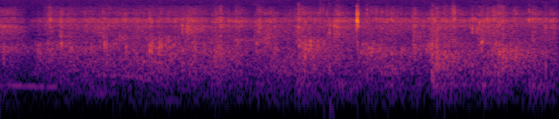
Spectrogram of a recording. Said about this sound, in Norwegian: I år så er det Bibelskolen i Trondheim som har hatt ansvar for denne standen, så vi kan jo gi dem en applaus da.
